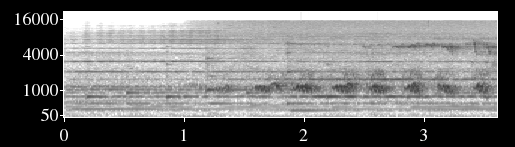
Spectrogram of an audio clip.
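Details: In the evening in Mumbai's Aarey forest, a jungle owlet gives a quick series of about eight mellow, mid-pitched notes, roughly three per second, while steady background music plays.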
